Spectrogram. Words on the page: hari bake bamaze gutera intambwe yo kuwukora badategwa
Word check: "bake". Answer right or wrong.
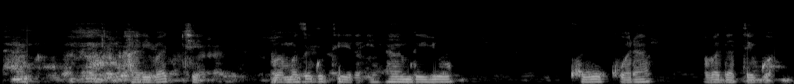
right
